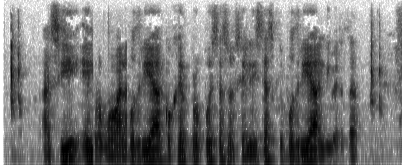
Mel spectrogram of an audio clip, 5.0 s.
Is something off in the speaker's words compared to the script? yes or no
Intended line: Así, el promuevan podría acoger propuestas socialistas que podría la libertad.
no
